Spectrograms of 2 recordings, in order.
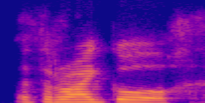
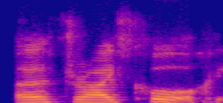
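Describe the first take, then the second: First: The last word begins with a soft G sound. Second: The last word begins with a hard K sound. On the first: The speaker calls it right. "So the C becomes a G on coch" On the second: The speaker calls it wrong. "you wouldn't say y draig coch because it doesn't sound right"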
